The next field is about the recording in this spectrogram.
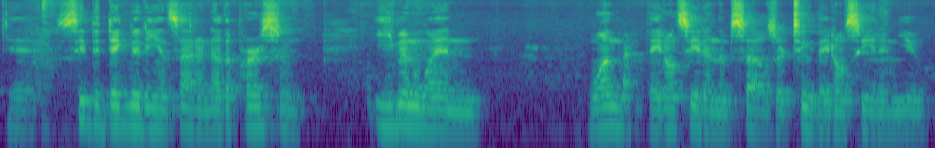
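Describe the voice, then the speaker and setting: Earnest, expressive man, faint noise. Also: medium pitch, fairly quick. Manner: earnest, expressive, repeats phrases while thinking. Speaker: guest, communication coach for parents. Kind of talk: casual podcast conversation.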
